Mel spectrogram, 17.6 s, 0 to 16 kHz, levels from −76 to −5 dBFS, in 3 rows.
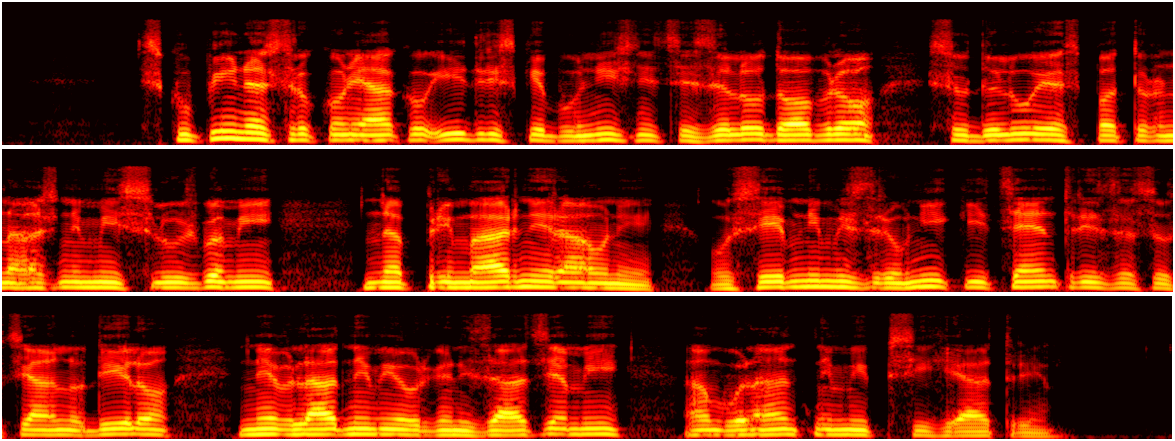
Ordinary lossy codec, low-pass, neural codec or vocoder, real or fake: none; 9.9 kHz; vocoder, 22.05 kHz, 80 mel bands, WaveNeXt; fake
